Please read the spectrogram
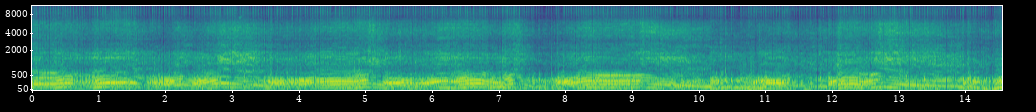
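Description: Dirt bike engine revving in repeated short throttle bursts, its pitch climbing and falling back every second or so, as the bike works slowly up a rocky climb.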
